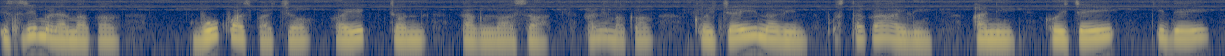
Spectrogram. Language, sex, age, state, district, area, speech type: Goan Konkani, female, 18-30, Goa, Quepem, rural, spontaneous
